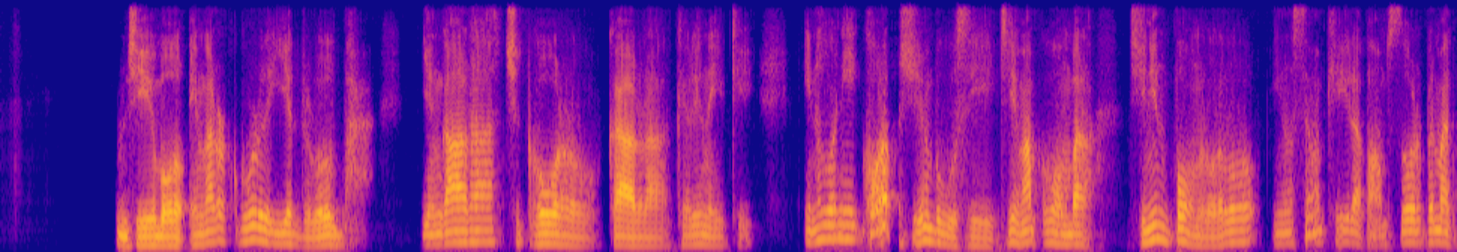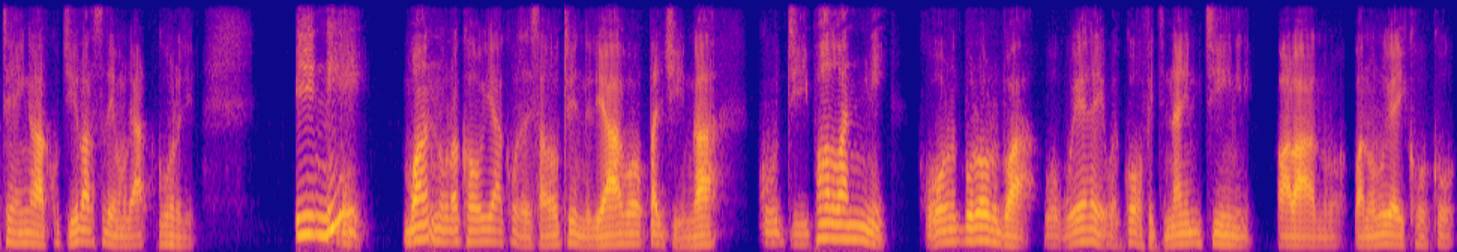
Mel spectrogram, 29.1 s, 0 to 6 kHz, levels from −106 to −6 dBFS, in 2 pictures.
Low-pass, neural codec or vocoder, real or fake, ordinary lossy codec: 5.4 kHz; codec, 16 kHz in and 24 kHz out, 0.4 kbps, LongCat-Audio-Codec, fine tuned four codebook decoder; fake; Opus, 64 kbps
